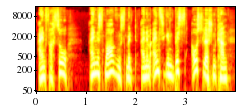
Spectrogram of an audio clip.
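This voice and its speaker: Guy doing a little boy prince, high and pushy, keeps asking why, gets upset easily. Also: moderate pace, dark tone, dry recording, clean studio sound, natural voice. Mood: impassioned. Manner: indignant, questioning, insistent. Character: small earnest boy prince from another planet.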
